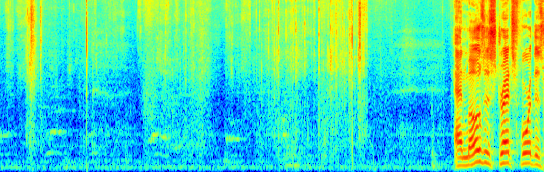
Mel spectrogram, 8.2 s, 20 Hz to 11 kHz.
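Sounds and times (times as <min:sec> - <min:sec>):
thin Bible pages turning: 0:00.0 - 0:01.4, 0:02.1 - 0:05.6
speech: 0:06.8 - 0:08.1.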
